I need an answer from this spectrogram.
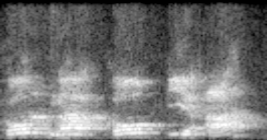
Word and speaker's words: cornucopia: And it sounds like cornucopia in American pronunciation. In British, it's a bit different, I would say.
